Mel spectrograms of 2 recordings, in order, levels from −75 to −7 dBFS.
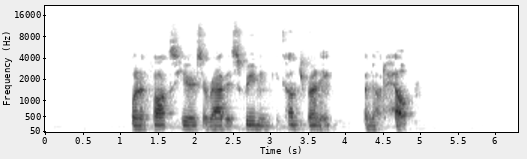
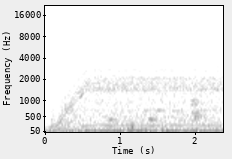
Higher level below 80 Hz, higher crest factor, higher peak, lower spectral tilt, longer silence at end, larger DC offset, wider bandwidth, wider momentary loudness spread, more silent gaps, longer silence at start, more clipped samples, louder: second, -72 dBFS vs -54 dBFS; first, 24 dB vs 14 dB; first, -6 dBFS vs -38 dBFS; about the same, -4 dB/octave vs -4.5 dB/octave; first, 1.4 s vs 0 s; neither; second, 13.5 kHz vs 16 kHz; first, 11 LU vs 3 LU; neither; first, 1.15 s vs 0 s; neither; first, -27 LUFS vs -54 LUFS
